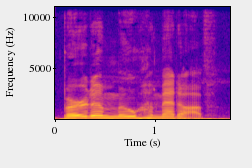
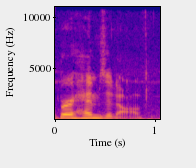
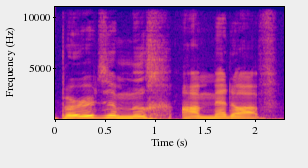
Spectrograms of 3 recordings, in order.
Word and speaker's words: Berdimuhamedov: So the president of Turkmenistan, I really actually need a moment before I pronounce this, Gurbanguly Berdimuhamedov. – I like it. – Wait, yes. I think it's sexy. Gurbanguly Berhemzadov. – No, that's not right at all.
